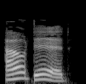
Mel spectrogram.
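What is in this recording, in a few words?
"outdid", British English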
